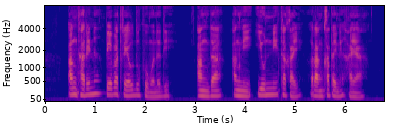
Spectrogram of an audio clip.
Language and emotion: Bodo, sad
